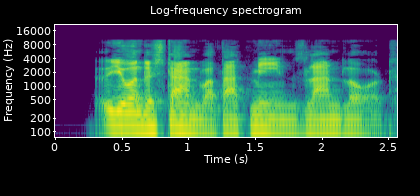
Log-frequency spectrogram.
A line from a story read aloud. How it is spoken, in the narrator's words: said the stranger dryly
